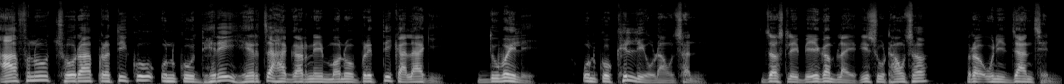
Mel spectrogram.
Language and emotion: Nepali, neutral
